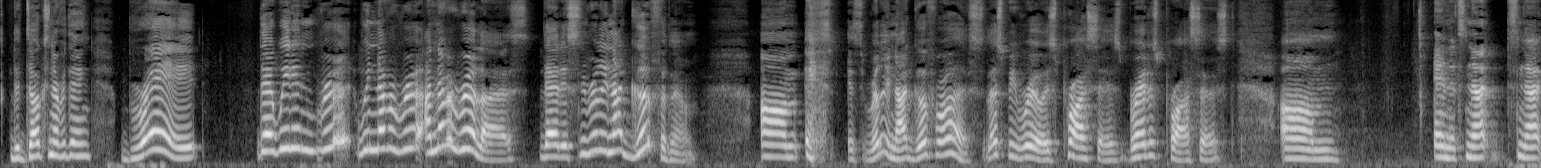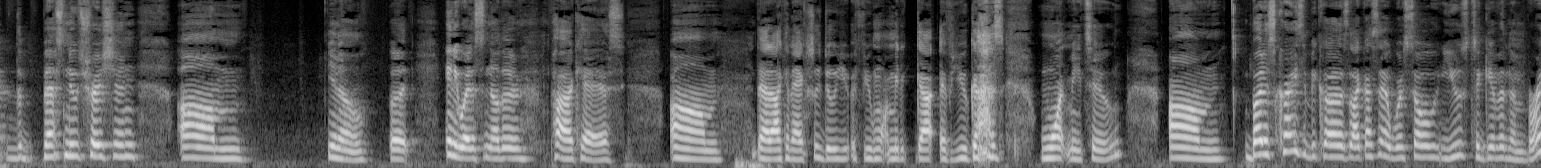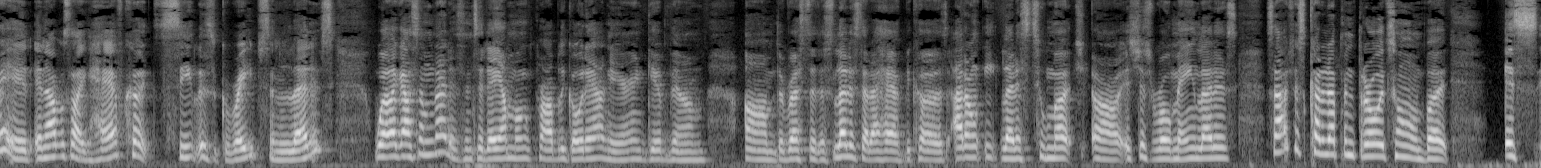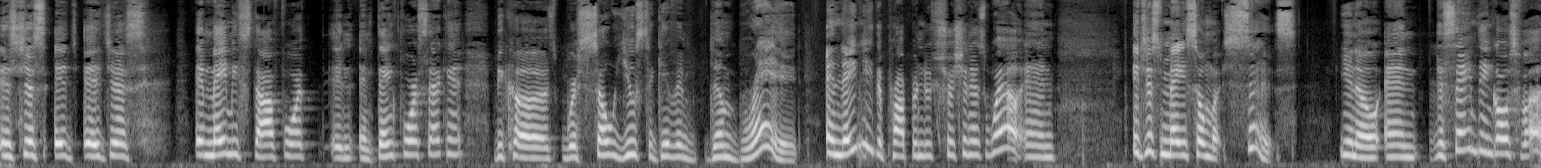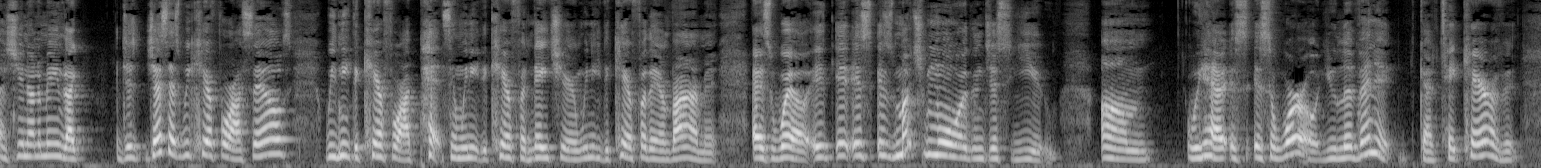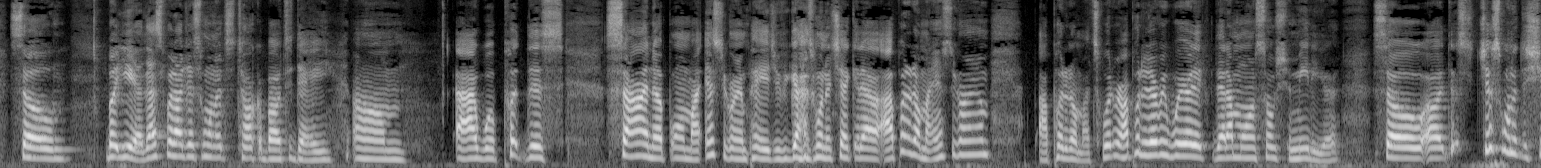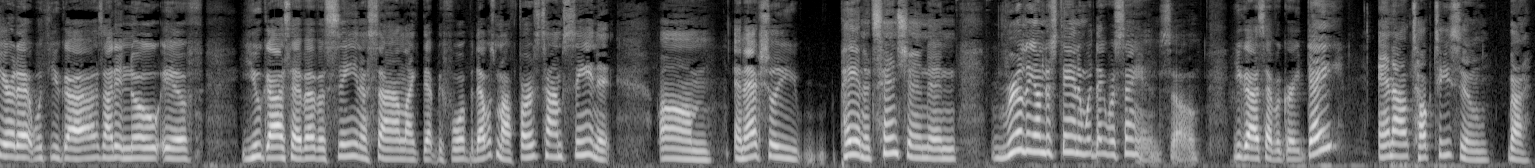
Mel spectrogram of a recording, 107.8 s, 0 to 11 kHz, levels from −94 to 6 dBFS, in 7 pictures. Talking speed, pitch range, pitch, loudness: 205 wpm, 190-250 Hz, 215 Hz, -15 LUFS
